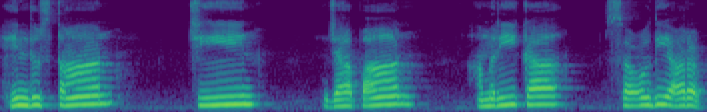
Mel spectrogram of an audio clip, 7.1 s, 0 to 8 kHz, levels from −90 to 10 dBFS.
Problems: none marked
